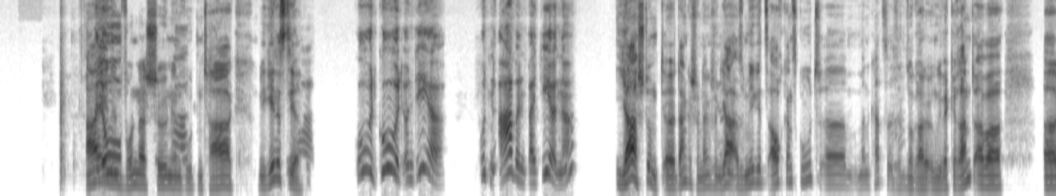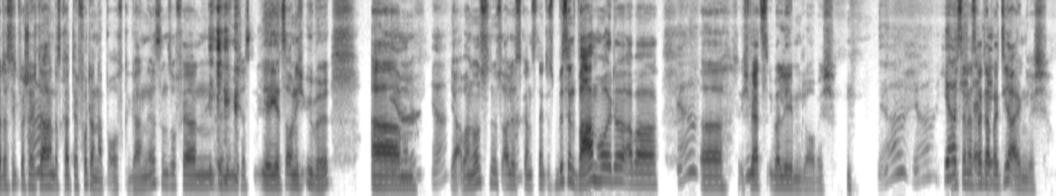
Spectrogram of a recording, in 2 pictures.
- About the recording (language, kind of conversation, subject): German, unstructured, Was ist in einer Beziehung schlimmer: Lügen oder Schweigen?
- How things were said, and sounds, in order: other background noise; distorted speech; laugh; chuckle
